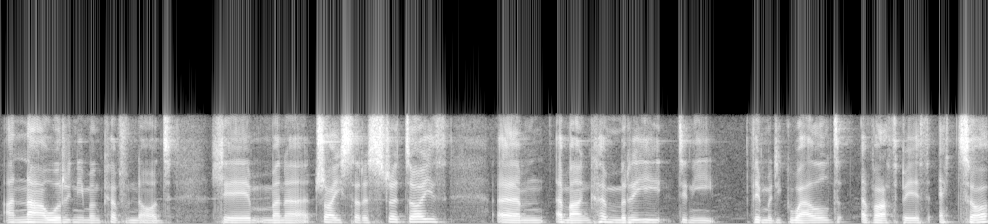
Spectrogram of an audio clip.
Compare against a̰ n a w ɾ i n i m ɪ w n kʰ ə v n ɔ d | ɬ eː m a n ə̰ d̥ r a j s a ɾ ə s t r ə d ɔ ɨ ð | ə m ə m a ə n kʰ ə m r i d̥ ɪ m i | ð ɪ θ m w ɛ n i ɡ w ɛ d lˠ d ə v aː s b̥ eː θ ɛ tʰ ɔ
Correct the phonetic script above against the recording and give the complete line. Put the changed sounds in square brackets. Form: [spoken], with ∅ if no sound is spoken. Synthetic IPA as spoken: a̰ n a w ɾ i n i m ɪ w n kʰ ə v n ɔ d | ɬ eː m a n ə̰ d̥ r a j s a ɾ ə s t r ə d ɔ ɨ ð | [əː] m ə m a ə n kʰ ə m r i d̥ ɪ [n] i | ð ɪ [∅] m w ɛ [d] i ɡ w ɛ [∅] lˠ d ə v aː [θ] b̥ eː θ ɛ tʰ ɔ

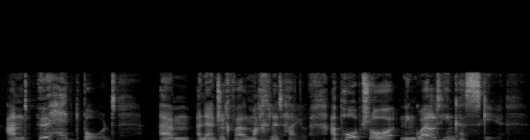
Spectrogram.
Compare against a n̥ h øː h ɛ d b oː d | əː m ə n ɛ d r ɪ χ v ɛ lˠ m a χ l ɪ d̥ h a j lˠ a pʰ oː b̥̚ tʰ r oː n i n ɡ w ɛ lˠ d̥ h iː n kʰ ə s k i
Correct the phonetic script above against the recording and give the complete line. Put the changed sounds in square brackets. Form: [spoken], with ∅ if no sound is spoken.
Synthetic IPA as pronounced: a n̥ h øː h ɛ d b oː d | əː m ə n ɛ d r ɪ χ v ɛ lˠ m a χ l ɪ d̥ h a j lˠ a pʰ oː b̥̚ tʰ r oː n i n ɡ w ɛ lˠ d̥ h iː n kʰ ə s k i

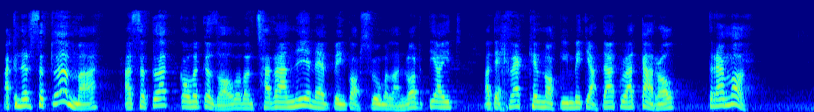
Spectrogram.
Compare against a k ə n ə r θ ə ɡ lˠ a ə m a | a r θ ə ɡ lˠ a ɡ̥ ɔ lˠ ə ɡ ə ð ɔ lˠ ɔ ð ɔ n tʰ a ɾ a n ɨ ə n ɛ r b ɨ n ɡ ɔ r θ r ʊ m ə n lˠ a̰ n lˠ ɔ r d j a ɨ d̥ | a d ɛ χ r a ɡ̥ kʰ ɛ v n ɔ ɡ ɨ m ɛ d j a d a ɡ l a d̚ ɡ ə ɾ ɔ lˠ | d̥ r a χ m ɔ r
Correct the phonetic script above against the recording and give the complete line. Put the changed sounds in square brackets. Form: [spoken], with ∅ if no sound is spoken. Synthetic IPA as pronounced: a k ə n ə r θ ə ɡ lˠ a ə m a | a r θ ə ɡ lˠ a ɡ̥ ɔ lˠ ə ɡ ə ð ɔ lˠ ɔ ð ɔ n tʰ a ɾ a n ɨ ə n ɛ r b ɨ n ɡ ɔ r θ r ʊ m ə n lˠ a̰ n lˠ ɔ r d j a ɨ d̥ | a d ɛ χ r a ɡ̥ kʰ ɛ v n ɔ ɡ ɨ m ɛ d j a d a ɡ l a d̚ ɡ [a] ɾ ɔ lˠ | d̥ r a [∅] m ɔ r

